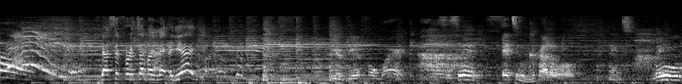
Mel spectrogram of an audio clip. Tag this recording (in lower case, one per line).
music
speech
